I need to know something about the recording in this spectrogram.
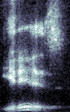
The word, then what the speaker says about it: it is: For the positive, it is, the T is pronounced with a D sound.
